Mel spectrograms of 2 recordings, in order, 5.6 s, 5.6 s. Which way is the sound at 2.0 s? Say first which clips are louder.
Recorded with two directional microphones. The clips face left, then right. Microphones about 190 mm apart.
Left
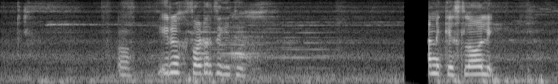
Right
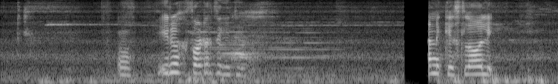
Left 5 dB; 30° left (ahead or behind).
